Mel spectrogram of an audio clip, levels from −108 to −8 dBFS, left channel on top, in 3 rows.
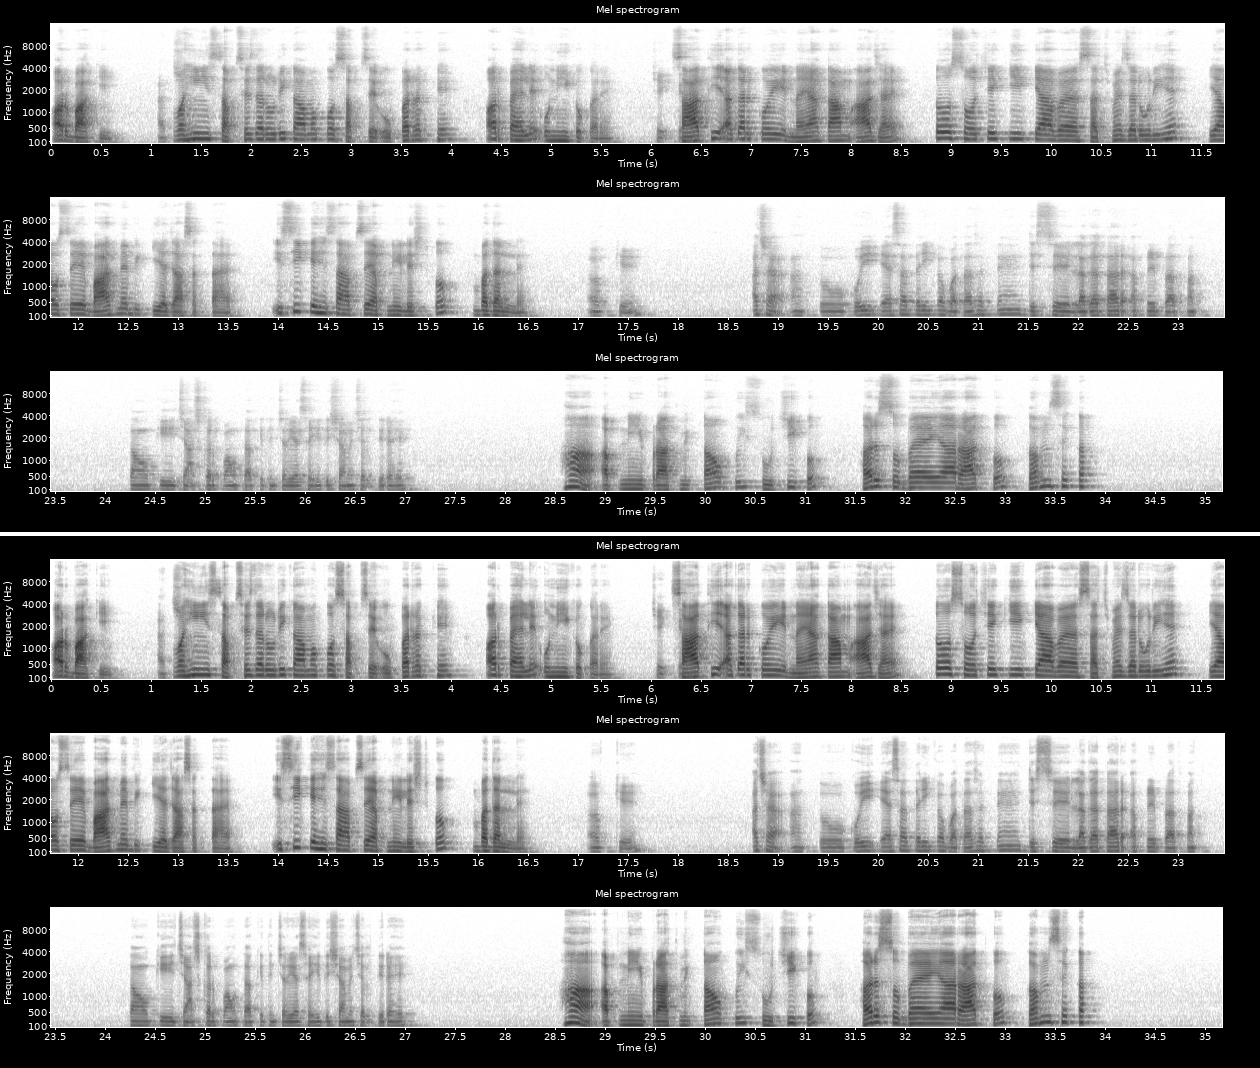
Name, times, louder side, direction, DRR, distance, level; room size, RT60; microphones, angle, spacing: voice 1, 0.0-0.6 1.2-4.0 4.3-5.6 6.3-8.5 8.8-11.3 11.6-13.5 13.9-15.7 15.9-16.5 28.6-31.1 31.6-33.8, right 4 dB, 55° right, 0.7 m, -36 dB
voice 2, 1.1-1.4 6.0-6.4 17.1-17.6 18.7-23.2 24.2-27.0, right 3 dB, 90° right, 0.9 m, -47 dB
13.5 x 4.8 x 5.2 m
head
